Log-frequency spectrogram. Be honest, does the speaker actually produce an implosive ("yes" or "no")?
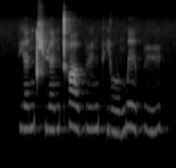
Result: no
